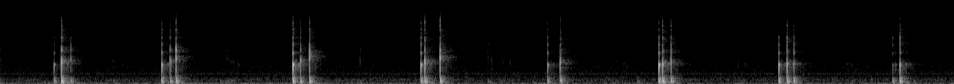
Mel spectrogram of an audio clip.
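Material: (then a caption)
Metal. Fingernails tap and scratch on the black metal screw lid of a full glass honey jar. Short, dull taps come in paired bursts about once a second, each with a brief bright click that dies away almost at once. Faint scratching fills the gaps over a steady low hum.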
